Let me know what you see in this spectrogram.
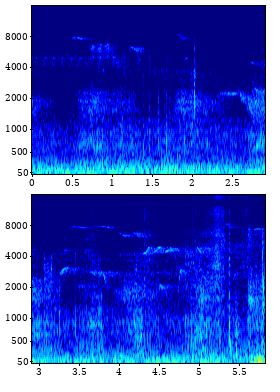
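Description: Faint birdsong: scattered short high chirps and whistles over a low, steady outdoor rumble.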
